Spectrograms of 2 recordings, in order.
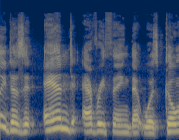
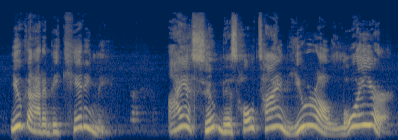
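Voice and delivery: mock incredulous parent; 6 semitones higher than usual. Acts incredulous parent at banquet.

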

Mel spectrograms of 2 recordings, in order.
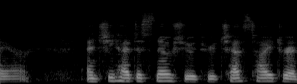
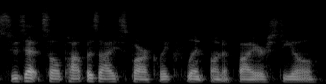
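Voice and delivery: usual speaking voice

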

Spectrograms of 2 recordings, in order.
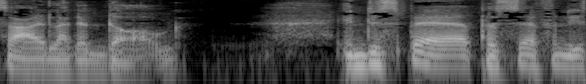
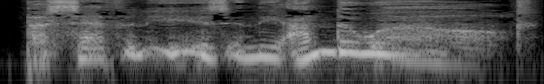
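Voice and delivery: high, airy whispered secret; whispering water. A narrator's reading. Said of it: "whispered the water".

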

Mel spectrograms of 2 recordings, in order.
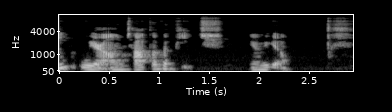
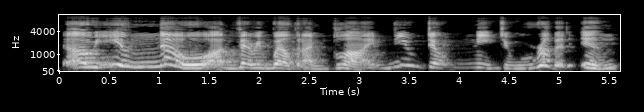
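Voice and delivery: high, drawn-out wounded protest; offended earthworm; 9 semitones higher, slower than usual. Acted. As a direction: complain bitterly as the touchy earthworm.

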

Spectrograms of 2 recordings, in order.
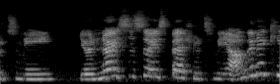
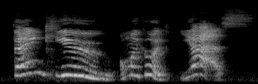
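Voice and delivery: high, loud burst of thanks; thrilled; 5 semitones higher, 6 dB louder, slower than usual. Real, not acted. Streamer thanking a fan for a membership, thrilled. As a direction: exclaim it with real excitement.

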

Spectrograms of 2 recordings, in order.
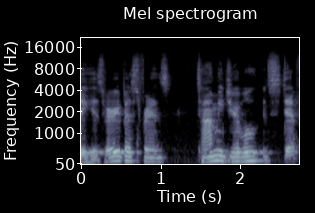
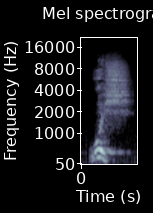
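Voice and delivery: whoosh; 11 semitones higher, 7 dB louder than usual. Acted. Trap door sound effect.

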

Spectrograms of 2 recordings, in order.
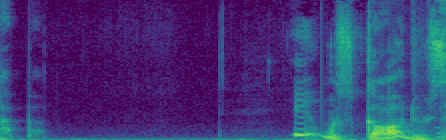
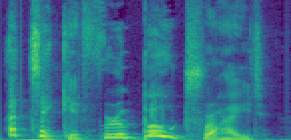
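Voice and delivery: ordinary delivery

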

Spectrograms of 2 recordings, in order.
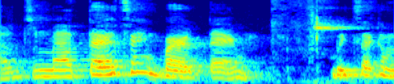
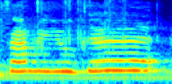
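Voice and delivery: much higher, louder, upbeat check-in; instructor checking in; 11 semitones higher, 4 dB louder than usual. Retold or imitated. Skydive instructor calling to her mid-fall, upbeat and loud. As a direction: call it out cheerfully to a jumper. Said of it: "He kept doing like this".

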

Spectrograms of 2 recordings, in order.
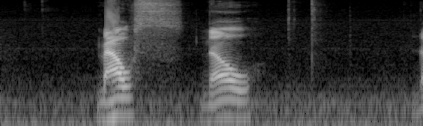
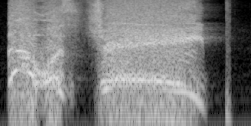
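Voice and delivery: very high shrieking disbelief; piercingly high, loud outrage; outraged scream; 12 dB louder, much slower than usual. Real, not acted. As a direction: scream foul at the game. Outraged at unfair game death.

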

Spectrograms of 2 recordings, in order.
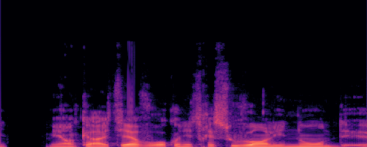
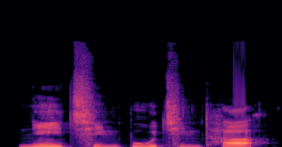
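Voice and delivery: very slow, higher-pitched Mandarin with drawn-out tones; slow repeat-after-me model; 5 semitones higher, much slower than usual. Shown as a demonstration. Teacher has students repeat the question, slow model. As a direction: stretch each syllable for learners to copy. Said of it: "Répétez".

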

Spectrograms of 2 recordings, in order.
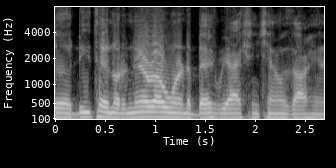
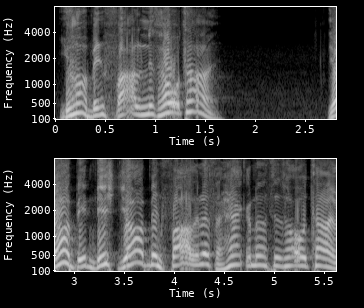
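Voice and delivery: high mock-accusing voice, pitched way up; imitating Kareem; 10 semitones higher than usual. Reactor voicing Kareem accusing Bird, mock high and indignant. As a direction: play Kareem accusing Bird of hacking him, high and pointed. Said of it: "it kinda looked like to me that he said".

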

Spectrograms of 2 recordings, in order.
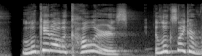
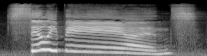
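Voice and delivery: very slow, stretched and louder; excited drawn-out cheer; 3 semitones higher, 4 dB louder, much slower than usual. Acted. Kid demanding silly bands from mom, stretched and excited. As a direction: savour each word like a prize. Kid finally asks for her treat.

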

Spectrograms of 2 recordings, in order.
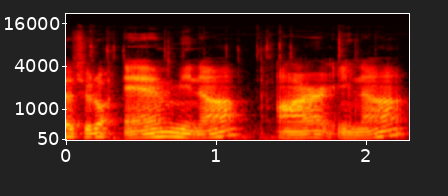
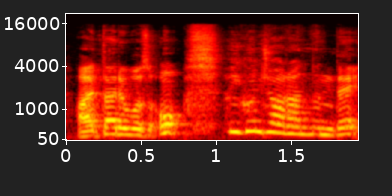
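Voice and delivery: mock surprise; 11 semitones higher, 3 dB louder than usual. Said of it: "이거가".

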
